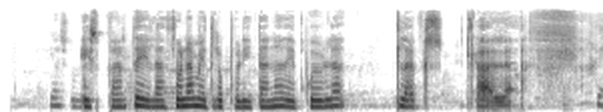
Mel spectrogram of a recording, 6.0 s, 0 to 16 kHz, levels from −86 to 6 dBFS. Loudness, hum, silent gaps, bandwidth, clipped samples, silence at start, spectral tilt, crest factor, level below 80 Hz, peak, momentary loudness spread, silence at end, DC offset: -23 LUFS; none; none; 11.5 kHz; under 0.1%; 0.5 s; -4.5 dB/octave; 20 dB; -68 dBFS; -2 dBFS; 14 LU; 0 s; under 0.1%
